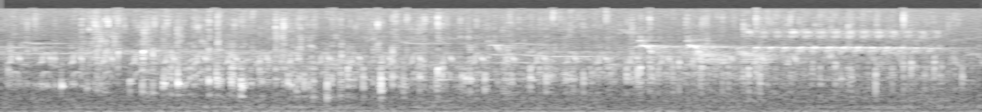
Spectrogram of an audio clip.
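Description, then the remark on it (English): Liquid pours steadily from a Stanley thermos into a cup, a continuous gurgling splash that shifts slightly in pitch as it fills, with no talking over it. “I finally broke down over the winter and bought myself a real thermos. This is a Stanley.”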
